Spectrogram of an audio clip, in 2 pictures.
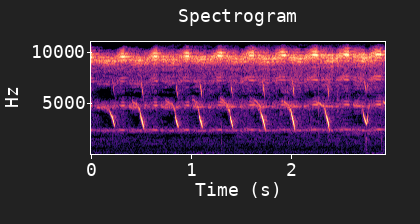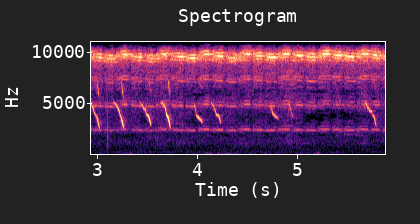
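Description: Chicken chick peeping over and over, short falling peeps about three or four a second, with a steady high-pitched tone behind.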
